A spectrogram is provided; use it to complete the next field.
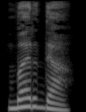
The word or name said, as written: ಭರಿತ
